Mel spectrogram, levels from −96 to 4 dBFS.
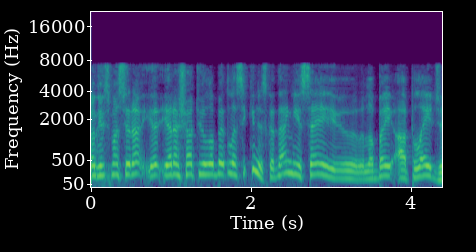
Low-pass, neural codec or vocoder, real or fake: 7.2 kHz; codec, 16 kHz, 1.1 kbps, Voila-Tokenizer; fake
